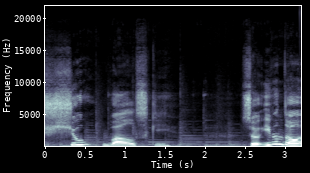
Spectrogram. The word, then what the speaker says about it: Przewalski: always thought it was chris balski but in parents and i think it's called it they write it's pronounced shu valsky so even though it's p or said it actually profound shu valsky which makes this horse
